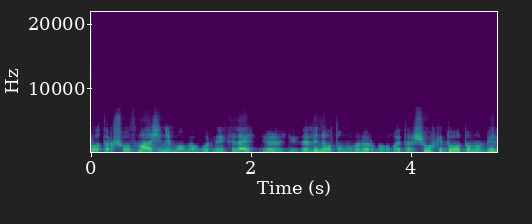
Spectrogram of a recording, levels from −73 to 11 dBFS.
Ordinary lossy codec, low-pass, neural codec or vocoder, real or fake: MP3, 96 kbps; 7.2 kHz; codec, 16 kHz, 0.7 kbps, FocalCodec; fake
